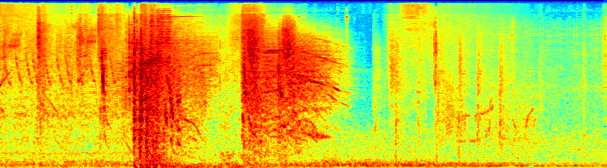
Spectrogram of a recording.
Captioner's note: gun firing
